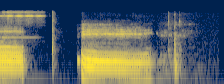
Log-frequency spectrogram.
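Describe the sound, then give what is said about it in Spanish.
A phone rings mid-call with steady, bright electronic tones, sounding in two bursts separated by a short gap and then tapering off. “y es que me estaban llamando justo al mismo momento. ha sido como está sonando todo”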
